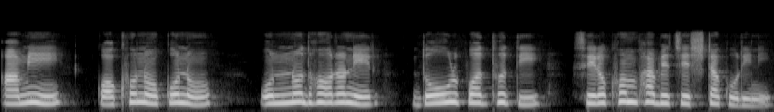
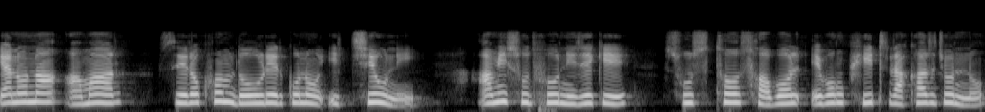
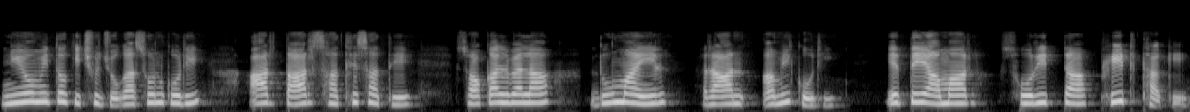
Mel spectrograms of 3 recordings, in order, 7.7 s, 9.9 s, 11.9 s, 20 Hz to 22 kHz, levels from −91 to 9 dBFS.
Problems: none marked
